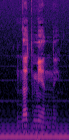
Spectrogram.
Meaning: supercilious, haughty, arrogant
- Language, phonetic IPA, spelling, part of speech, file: Russian, [nɐdˈmʲenːɨj], надменный, adjective, Ru-надменный.ogg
